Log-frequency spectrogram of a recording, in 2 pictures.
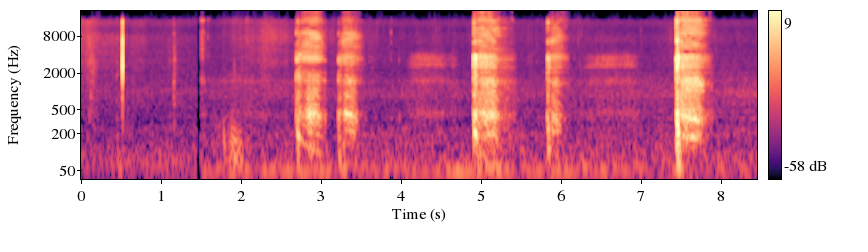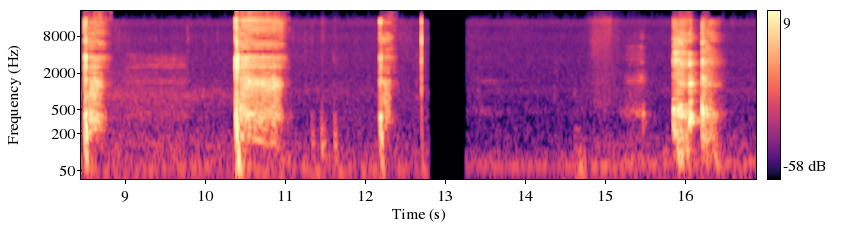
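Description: Repeated short coughs, often in pairs, about a dozen over seventeen seconds, with light room noise between.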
